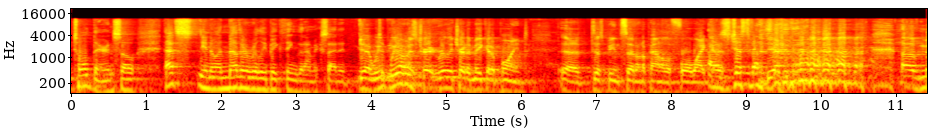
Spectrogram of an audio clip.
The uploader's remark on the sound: LIVE from SDCC 2023. We are coming to you LIVE from San Diego Comic-Con!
